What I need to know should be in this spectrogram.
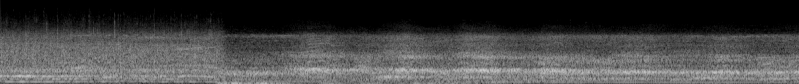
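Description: A large crowd cheers and sings in a big open stadium.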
